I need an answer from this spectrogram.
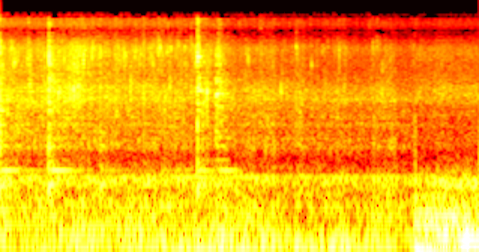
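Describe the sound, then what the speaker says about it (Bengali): Potatoes frying in oil with salt and turmeric give a steady, soft sizzle with occasional stirring scrapes. The sizzle grows louder and fuller near the end. "আর আলুগুলোকে ভালো করে একটু লাল লাল করে ভেজে নিতে হবে"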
